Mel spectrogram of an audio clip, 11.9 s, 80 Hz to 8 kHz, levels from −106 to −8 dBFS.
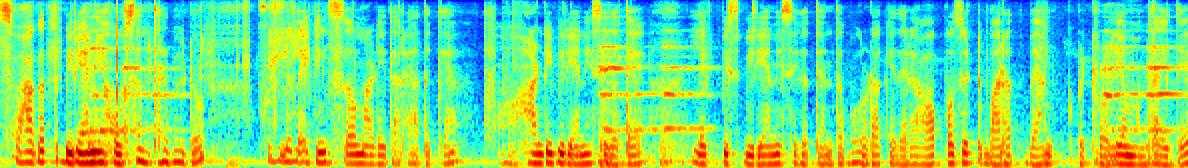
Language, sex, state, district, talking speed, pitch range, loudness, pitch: Kannada, female, Karnataka, Raichur, 125 wpm, 155-180 Hz, -21 LUFS, 165 Hz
